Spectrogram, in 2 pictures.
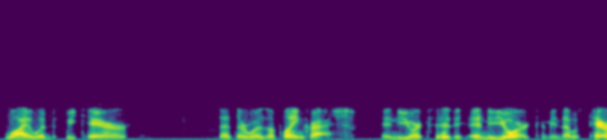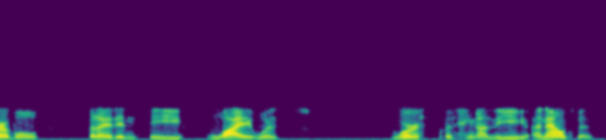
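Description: A man's voice: mid-range voice, fairly even intonation, normal speed, dry recording. A young adult man calling in to a radio show, reflectively recalling his memories. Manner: reflective storytelling. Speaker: caller. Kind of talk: call-in radio talk. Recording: tinny phone line.

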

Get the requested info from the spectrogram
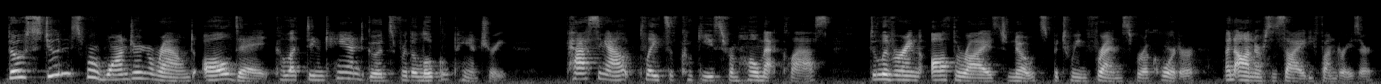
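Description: A woman narrates a short story from a script. Her delivery is expressive and animated, with pitch that moves widely through the sentences. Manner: animated, acts out quoted characters.

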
